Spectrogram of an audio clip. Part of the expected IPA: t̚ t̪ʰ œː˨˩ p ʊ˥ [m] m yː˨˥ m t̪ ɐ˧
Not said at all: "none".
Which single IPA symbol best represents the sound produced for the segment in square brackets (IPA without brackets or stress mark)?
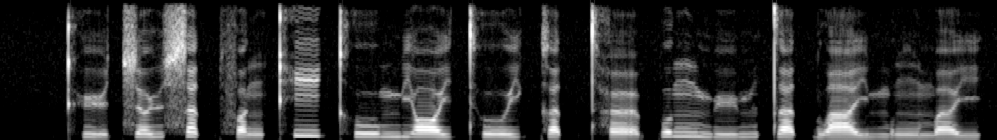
ŋ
